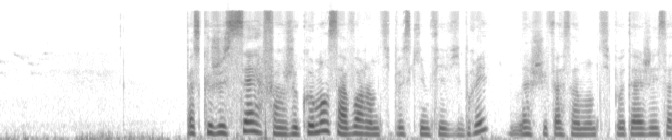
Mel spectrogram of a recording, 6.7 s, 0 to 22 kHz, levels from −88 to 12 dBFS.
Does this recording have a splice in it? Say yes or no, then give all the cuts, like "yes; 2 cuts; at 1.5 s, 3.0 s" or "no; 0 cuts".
no; 0 cuts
